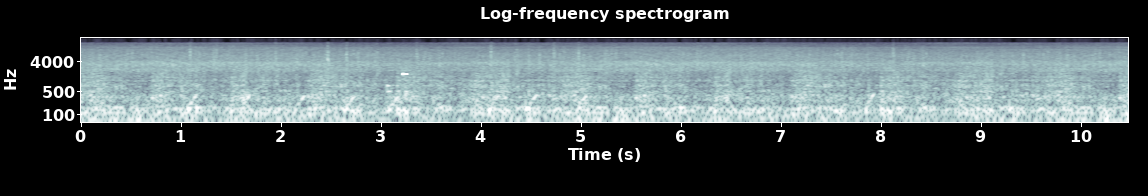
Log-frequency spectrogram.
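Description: Green lightning storm in the video game Astroneer, with continuous rumbling thunder and a steady rain-like wash, dense and even throughout with no talking.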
